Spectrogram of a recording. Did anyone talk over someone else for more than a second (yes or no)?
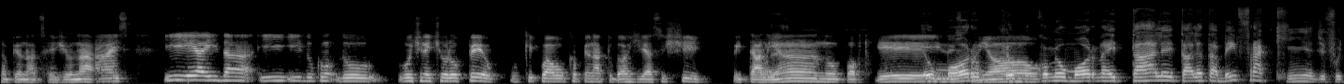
yes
